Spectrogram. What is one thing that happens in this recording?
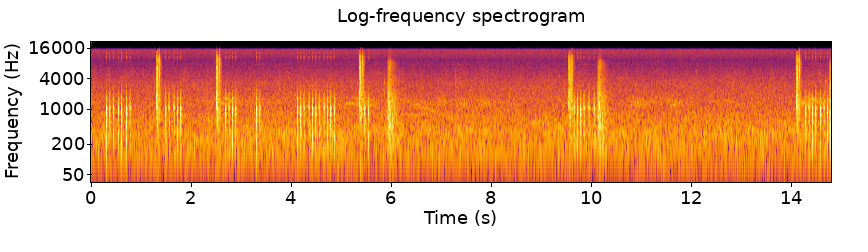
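Short electronic blips chirp in rapid bursts.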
